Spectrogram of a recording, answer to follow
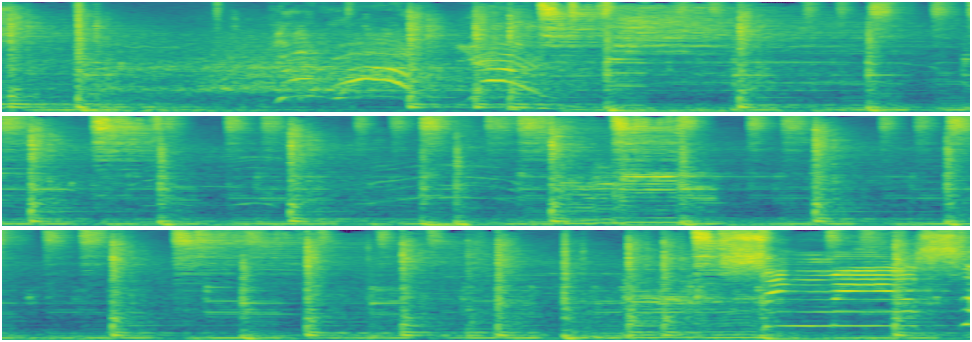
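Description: Heavy metal band playing live: a drum kit beating steadily with kick and snare over a continuous low bass line.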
